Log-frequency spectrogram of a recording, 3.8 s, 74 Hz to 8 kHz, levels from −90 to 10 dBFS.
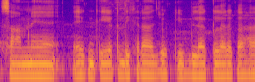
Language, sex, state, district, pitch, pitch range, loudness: Hindi, male, Jharkhand, Ranchi, 110 Hz, 110-115 Hz, -18 LUFS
